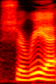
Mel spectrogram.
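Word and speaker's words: Charia: In fact, that issue was entitled Sharia Hebdo, and Sharia is French for Sharia, as in Sharia law. Sharia spelt with a C-H like Charlie.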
